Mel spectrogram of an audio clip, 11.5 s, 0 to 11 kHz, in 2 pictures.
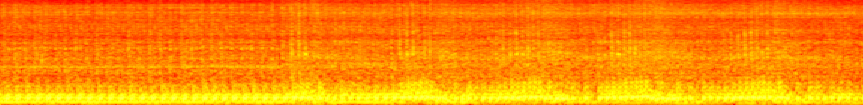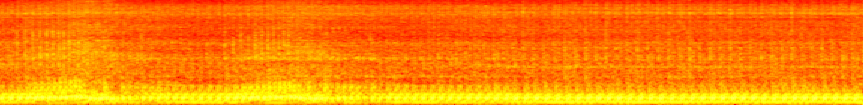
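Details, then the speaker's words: Viar 150 single-cylinder engine that clattered from the cam chain; after fitting a thicker cam chain tensioner and eccentric gear, an even, steady idle with a few quick throttle blips and no top-end clatter. Runs normally. "Hai jadi mesinnya sudah kembali normal dan halus teman-temannya"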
